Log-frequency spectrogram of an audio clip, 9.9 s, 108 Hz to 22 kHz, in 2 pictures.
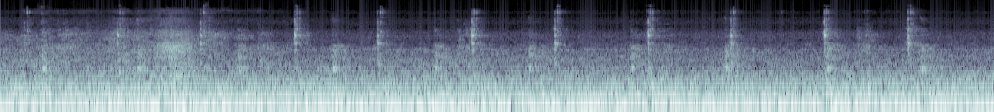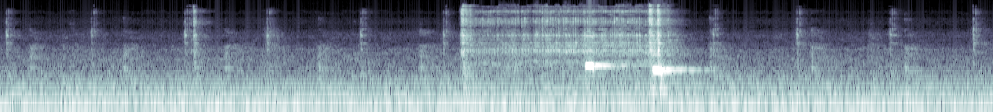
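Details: Antique miniature cuckoo clock, possibly 1940s–50s, brass-plated movement, being restored; crisp steady tick-tock about three beats a second, then a brief chime. Normal ticking.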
